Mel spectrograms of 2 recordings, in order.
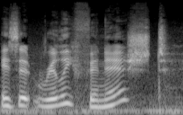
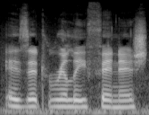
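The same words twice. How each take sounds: First: It is read expressively, with emotion. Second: It is read flatly, without emotion. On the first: The speaker calls it right. "let's do it better" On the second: The speaker calls it wrong. "How did that sound? Not very natural"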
